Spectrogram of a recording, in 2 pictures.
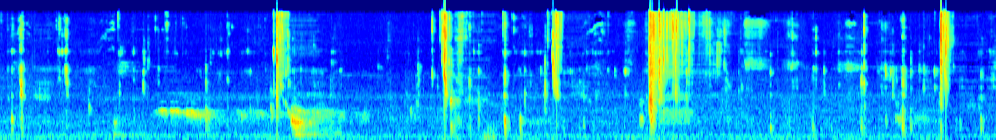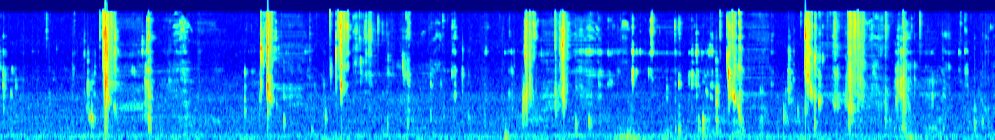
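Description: Close-up chewing of a mouthful of pizza: irregular sharp wet mouth clicks and crust crunches.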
